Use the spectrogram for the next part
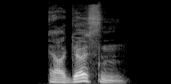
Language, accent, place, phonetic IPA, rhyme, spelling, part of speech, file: German, Germany, Berlin, [ɛɐ̯ˈɡœsn̩], -œsn̩, ergössen, verb, De-ergössen.ogg
- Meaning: first-person plural subjunctive II of ergießen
